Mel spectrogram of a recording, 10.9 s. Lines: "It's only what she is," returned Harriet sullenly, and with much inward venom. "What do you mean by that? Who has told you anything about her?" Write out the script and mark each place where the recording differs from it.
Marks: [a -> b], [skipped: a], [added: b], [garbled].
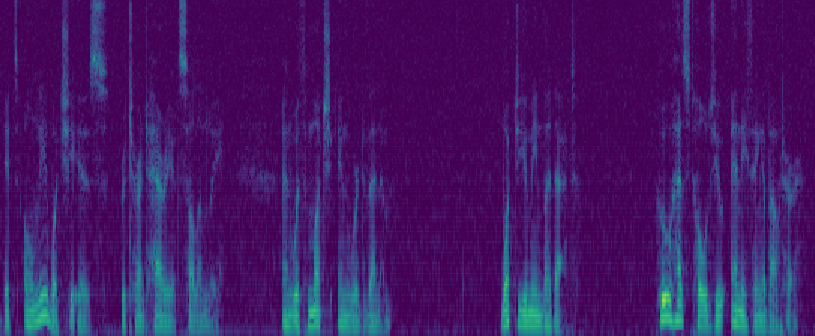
"It's only what she is," returned Harriet sullenly, and with much inward venom. "What do you mean by that? Who has told you anything about her?"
